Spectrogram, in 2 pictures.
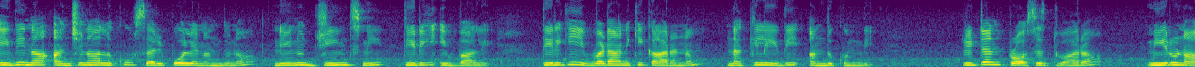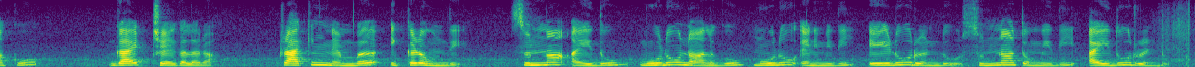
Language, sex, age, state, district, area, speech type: Telugu, female, 30-45, Andhra Pradesh, Chittoor, rural, read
